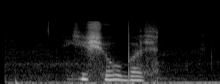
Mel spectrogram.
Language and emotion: Russian, neutral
